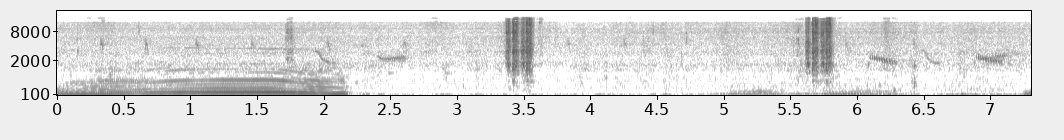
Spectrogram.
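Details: At sunrise near their den, a spotted hyena of a big clan with cubs gives one long low arched groaning call of two seconds, followed by quieter low calls, clicks and distant bird whistles.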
